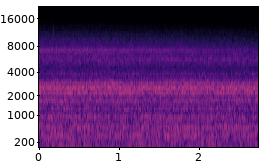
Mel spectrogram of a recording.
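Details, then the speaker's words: M939 truck with a stuck parking brake valve, after a few drops of air tool oil in its lines: a steady sharp rush of air as the parking brake is set. Normal spring brake venting; release then re-adds air. "these are spring brakes after all so they vent the air out and springs put them on"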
